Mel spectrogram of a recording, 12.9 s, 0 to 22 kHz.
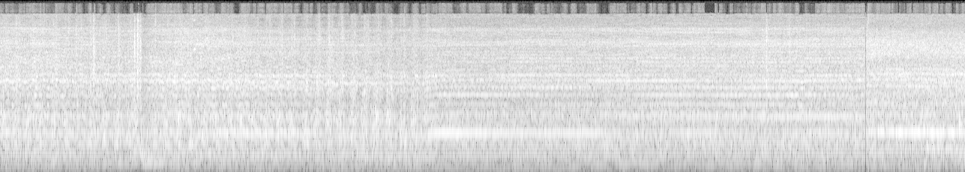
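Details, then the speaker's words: Tractor with 1066 transmission housing and brand-new MCV pump, diesel idling: thin steady high whine over a rough idle holding its pitch; suspected MCV pump, pitch mismatch attributed to gears, not confirmed. "you hear that wine that's the mcv we think because this tractor's got a 10-66 trans housing the gears are the same but there's different pitch on them that's why it's making all that noise"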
